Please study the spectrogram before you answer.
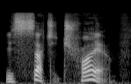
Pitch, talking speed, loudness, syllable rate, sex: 170 Hz, 225 wpm, -19 LUFS, 4.7 syllables/s, female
